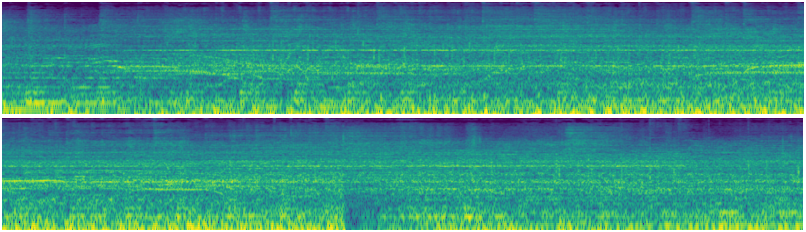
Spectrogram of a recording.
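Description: Live rock band playing loud through a big outdoor PA, picked up by a phone in the crowd, with a steady driving drum beat. The band stops suddenly about three quarters of the way in; a low note rings on for a few seconds and fades, under crowd noise and cheering.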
